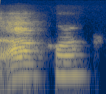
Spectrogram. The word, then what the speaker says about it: Accra: I think that's where I think the author is from Accra. Is it pronounced Accra?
